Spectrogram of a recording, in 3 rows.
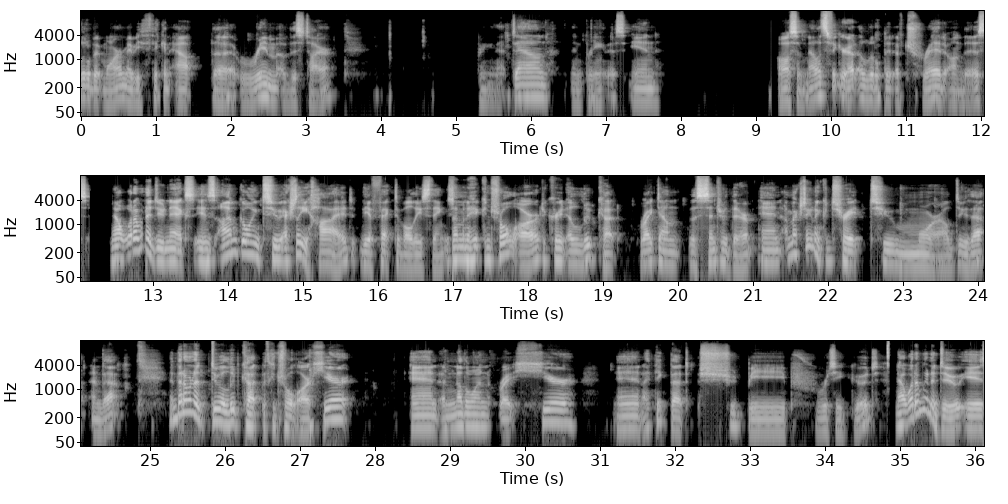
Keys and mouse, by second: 0.2 click, 0.9 shift+middle click, 1.2 middle click, 1.8 shift+middle click, 2.5 middle click, 4.0 shift+click, 4.3-6.6 typing, 6.3 shift+click, 9.2 middle click, 9.6 shift+middle click, 10.0 middle click, 10.5 shift+middle click, 11.3 shift+middle click, 12.1 middle click, 12.3 Tab, 12.7 Tab, 13.0 click, 14.0 middle click, 15.2 click, 15.5 click, 15.9 click, 17.2 ctrl+r, 19.0 middle click, 19.1 click, 19.6 middle click, 19.6 click, 20.2 click, 21.2 ctrl+r, 23.2 ctrl+r, 24.2 middle click, 24.6 shift+click, 25.0 click, 25.4 ctrl+r, 28.7 ctrl+r, 29.8 middle click, 30.4 middle click, 31.3 middle click, 31.3 click, 31.7 click, 34.8 click, 34.8 typing, 35.6 click.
